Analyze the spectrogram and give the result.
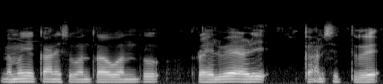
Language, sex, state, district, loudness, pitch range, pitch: Kannada, male, Karnataka, Koppal, -17 LUFS, 115-125 Hz, 120 Hz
